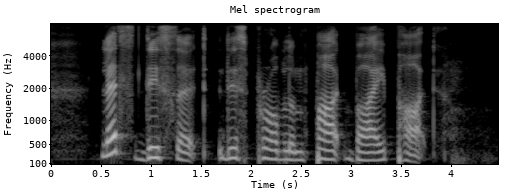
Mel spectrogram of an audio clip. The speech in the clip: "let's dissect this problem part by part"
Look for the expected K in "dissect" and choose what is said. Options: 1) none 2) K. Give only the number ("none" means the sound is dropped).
1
